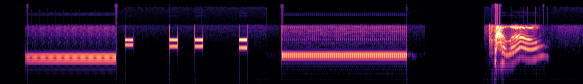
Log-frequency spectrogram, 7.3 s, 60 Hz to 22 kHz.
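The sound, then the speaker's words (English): A steady telephone dial tone, then four short, evenly spaced keypad beeps as a phone number is dialed, followed by another long tone and a brief warbling electronic sound, all clear. The call is placed by the morning show on the radio station Camel Country 107.9 in Phoenix. “And let's give her a call right now.”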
